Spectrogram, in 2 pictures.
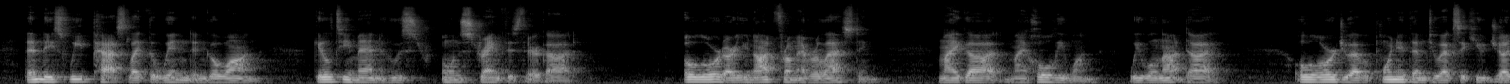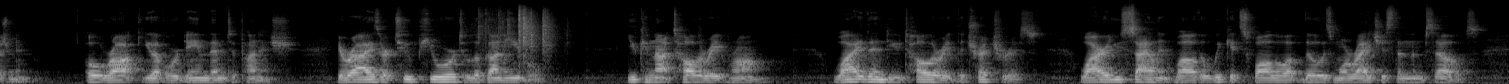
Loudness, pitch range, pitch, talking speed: -26 LUFS, 95-110 Hz, 100 Hz, 170 wpm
